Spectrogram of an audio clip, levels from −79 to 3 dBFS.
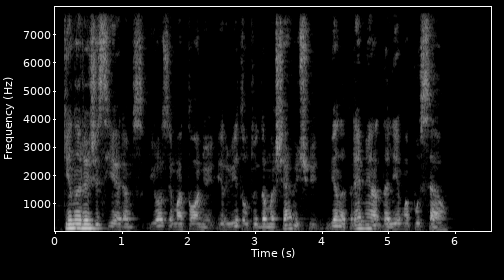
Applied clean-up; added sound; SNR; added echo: none; none; none; none.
